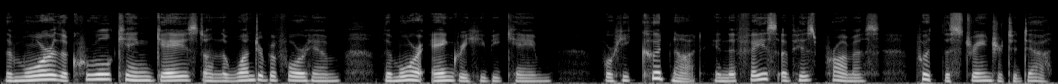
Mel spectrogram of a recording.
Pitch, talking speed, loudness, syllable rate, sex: 180 Hz, 175 wpm, -18 LUFS, 4.4 syllables/s, female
